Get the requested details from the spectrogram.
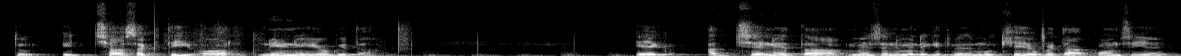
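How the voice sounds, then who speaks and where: A man's voice: on the high side, darkish tone, lo-fi sound. A man with a Rajasthani Hindi accent teaching an exam-prep quiz lesson. He reads each question, asks it back and answers it himself.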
